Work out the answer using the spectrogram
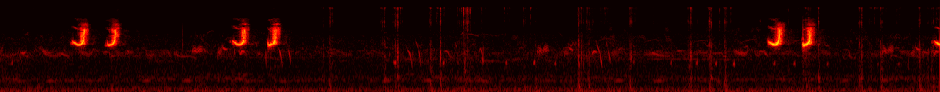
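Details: Quail call for luring birds to hunters at night during the Sawani season. Quick high twin notes, each rising sharply, recur at uneven intervals amid faint crackling background noise.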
